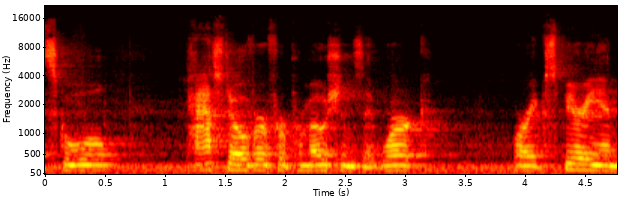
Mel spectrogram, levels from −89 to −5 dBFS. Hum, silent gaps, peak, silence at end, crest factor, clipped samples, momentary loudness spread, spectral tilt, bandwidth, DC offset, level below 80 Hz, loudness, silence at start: none; none; -16 dBFS; 0 s; 18 dB; under 0.1%; 19 LU; -5 dB/octave; 16 kHz; under 0.1%; -60 dBFS; -33 LUFS; 0 s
